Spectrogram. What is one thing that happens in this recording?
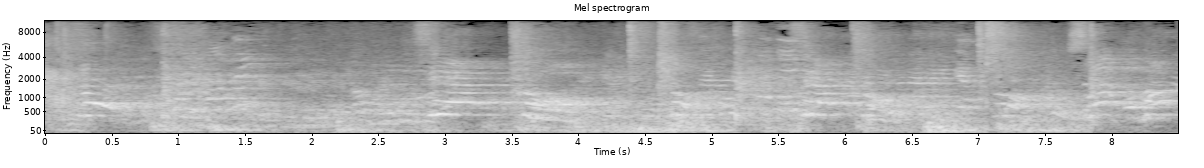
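A crowd of spectators shouts and cheers loudly in an echoing hall.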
